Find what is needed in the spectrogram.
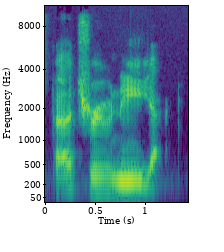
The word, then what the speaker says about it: Petruniak: How close did I come to nailing the last name? – Not even close. – No? Petronuk? – No. – No? Nope. Okay. – Four syllables. Petruniak. – Petruniak.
